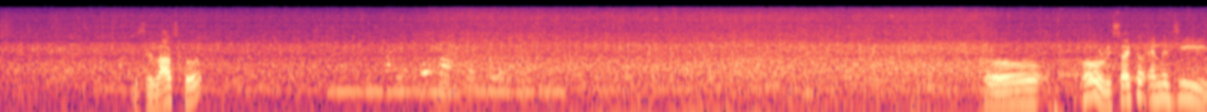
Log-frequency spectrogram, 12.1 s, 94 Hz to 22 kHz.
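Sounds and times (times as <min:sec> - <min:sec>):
water pouring and splashing: 0:00.0 - 0:12.0.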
